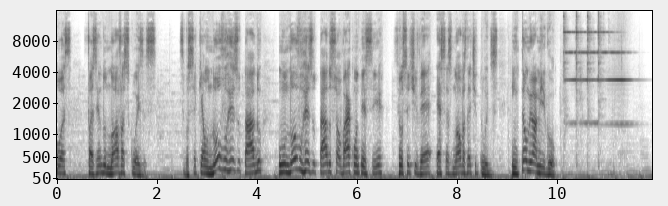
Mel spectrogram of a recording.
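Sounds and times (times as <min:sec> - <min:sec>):
speech: 0:00.0 - 0:10.4
bell ringing: 0:10.1 - 0:11.9.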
